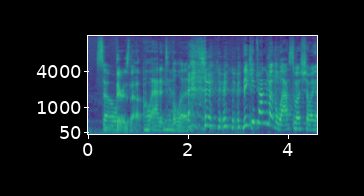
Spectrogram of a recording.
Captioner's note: laughs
